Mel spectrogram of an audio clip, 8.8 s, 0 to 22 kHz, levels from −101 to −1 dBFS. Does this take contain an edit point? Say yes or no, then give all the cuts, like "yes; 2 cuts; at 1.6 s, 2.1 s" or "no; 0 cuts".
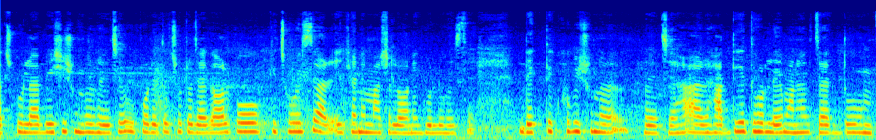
no; 0 cuts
